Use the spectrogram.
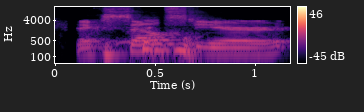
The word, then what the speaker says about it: Excelsior: cap i should have asked you how to pronounce that i'm probably it's okay excelsior it's called excelsior it is the state motto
